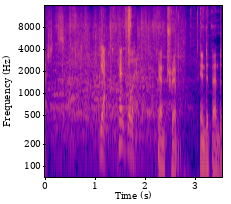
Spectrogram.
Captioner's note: reporters shouting questions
